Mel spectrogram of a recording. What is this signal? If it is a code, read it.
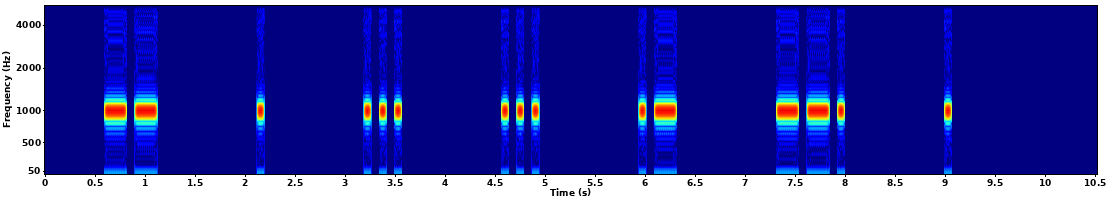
Morse code, heard as a keyed tone, about 16 wpm, spaced as for 7 wpm, 1000 Hz. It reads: MESSAGE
